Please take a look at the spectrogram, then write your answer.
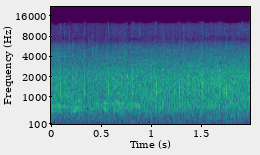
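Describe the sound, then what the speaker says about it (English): A volleyball arena crowd applauding a cramping player at a 2006 Hawaii versus USC women's match, with dense, sustained clapping that fills the hall. "Crowd gives her an applause for her efforts."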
